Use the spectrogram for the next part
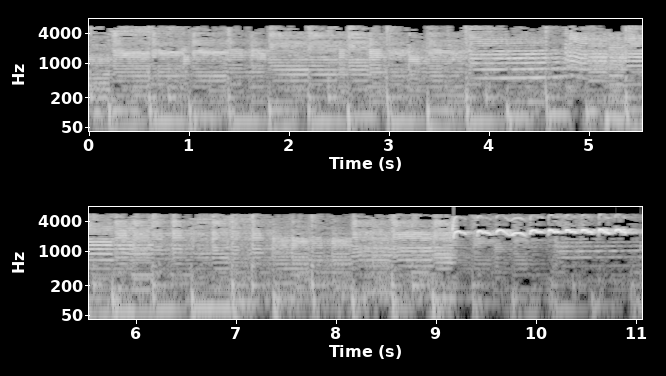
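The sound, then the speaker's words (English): Upbeat instrumental music plays throughout, and near the end a shrill, warbling whistle blast cuts in over it, trilling steadily for the last couple of seconds. “Watch out for the whistle.”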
